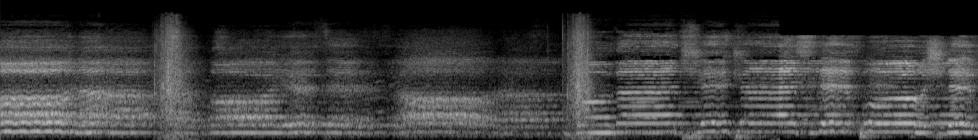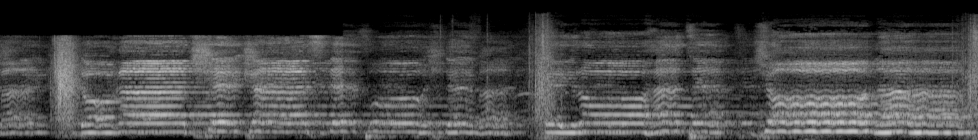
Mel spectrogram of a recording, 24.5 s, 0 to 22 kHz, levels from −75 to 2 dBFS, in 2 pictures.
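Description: From 9.73 s to 16.51 s the sound abruptly narrows: nothing reaches above 7.6 kHz, the level shifts by about 5 dB, and a faint new background noise sits roughly 50 dB below the signal. The change happens with no gap, and the full band returns just as suddenly at 16.51 s. The cause is likely an input switched to a poorer device, a second microphone or headset path with its own bandwidth, gain and noise floor.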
